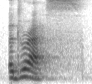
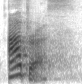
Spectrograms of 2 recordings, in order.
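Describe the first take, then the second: First: It has the British stress pattern. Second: It has the American stress pattern. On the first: "Sounds like a dress in British English" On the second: "address in American"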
